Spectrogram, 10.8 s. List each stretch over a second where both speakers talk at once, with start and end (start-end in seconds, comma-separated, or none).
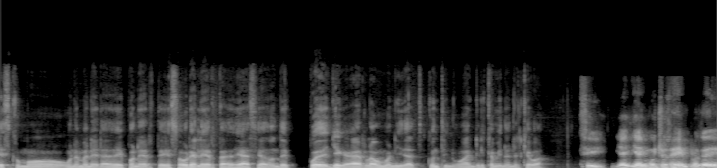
none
